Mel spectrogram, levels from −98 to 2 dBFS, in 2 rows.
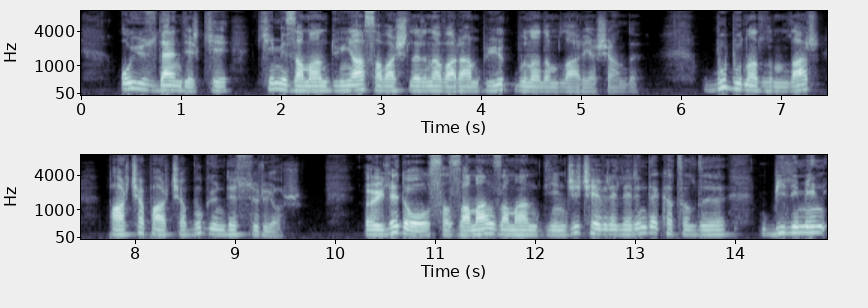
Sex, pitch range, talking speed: male, 115-145 Hz, 110 wpm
